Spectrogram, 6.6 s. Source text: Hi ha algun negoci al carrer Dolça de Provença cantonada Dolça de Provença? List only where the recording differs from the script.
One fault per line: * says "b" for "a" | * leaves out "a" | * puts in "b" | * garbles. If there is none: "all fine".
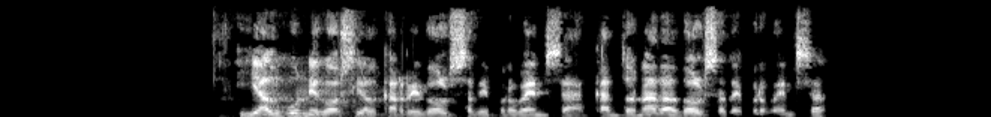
all fine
